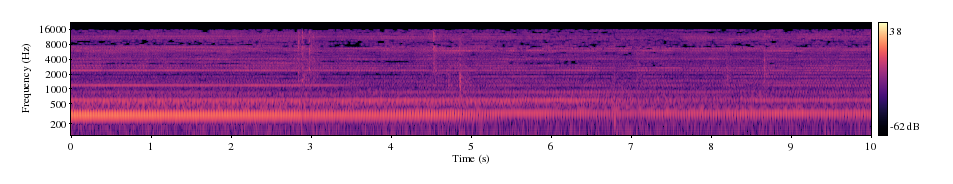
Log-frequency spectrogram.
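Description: Vertical hydraulic baler's electric motor and hydraulic pump running with a steady hum, a few light knocks over it near the middle.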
